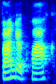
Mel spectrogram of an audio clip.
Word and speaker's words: Vanderkwaak: So, Lisa, tell us, you know, Vanderquack, did I say it right? – You got it.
